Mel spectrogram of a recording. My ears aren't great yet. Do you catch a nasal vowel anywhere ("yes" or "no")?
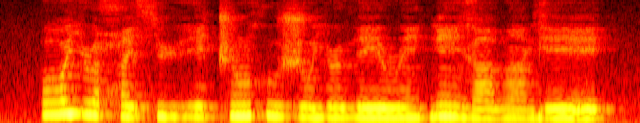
yes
